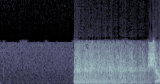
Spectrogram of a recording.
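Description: Cartoon explosion sound effect: after near silence, a sudden noisy blast about halfway through that holds for about a second before a voice begins to speak.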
